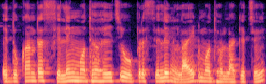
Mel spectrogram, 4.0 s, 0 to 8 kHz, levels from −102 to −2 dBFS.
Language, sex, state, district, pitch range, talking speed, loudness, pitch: Odia, male, Odisha, Malkangiri, 115-130 Hz, 165 wpm, -16 LUFS, 125 Hz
